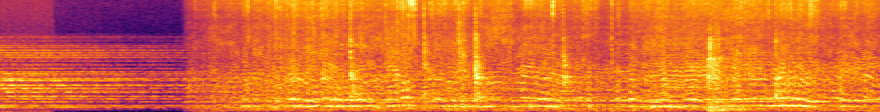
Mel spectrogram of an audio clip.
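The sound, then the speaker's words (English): Bees buzz in a beehive in the rafters of a house, a continuous humming drone that starts quieter and then swells to a fuller, steady buzz with small fluctuations. “There is a beehive in the rafters of our house, and I can hear it all the time.”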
